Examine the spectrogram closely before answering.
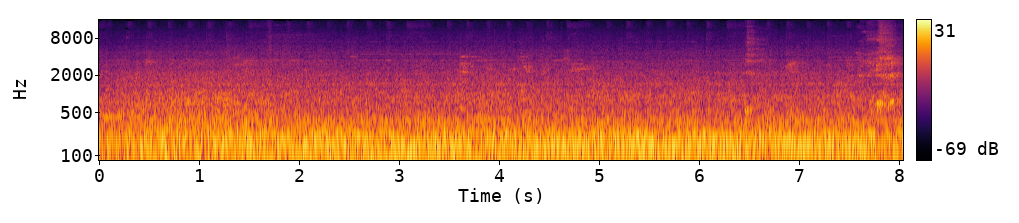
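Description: Inside a moving Special Rapid commuter electric train: steady running noise of wheels on rails with a low motor hum, and a couple of short sharp clicks near the end.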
